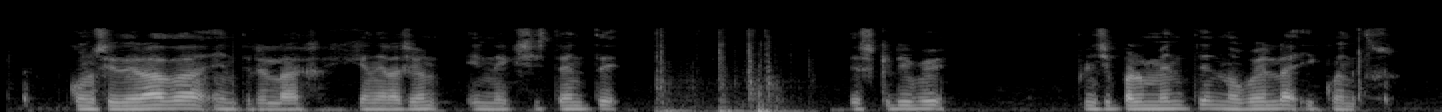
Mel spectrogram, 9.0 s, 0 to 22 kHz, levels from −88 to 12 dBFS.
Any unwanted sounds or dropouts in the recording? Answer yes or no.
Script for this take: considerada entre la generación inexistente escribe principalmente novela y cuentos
yes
